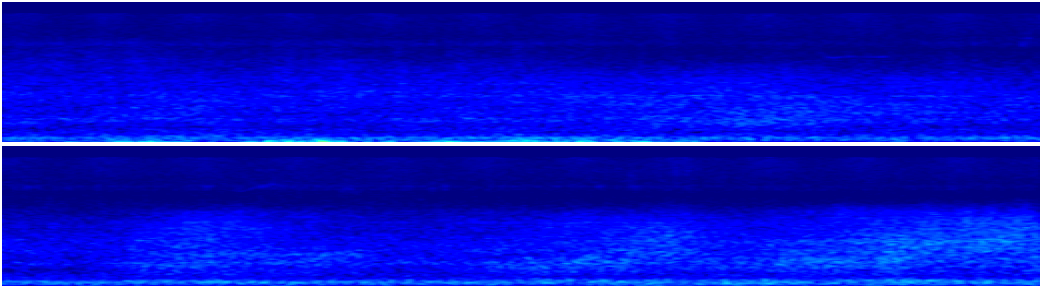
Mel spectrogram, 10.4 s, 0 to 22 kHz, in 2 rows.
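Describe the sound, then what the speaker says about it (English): A Boeing 737-800 airliner arriving at DFW airport from San Antonio, heard as a faint, distant, broad engine roar that stays steady for the whole stretch. "arriving from San Antonio on a 737-800"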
